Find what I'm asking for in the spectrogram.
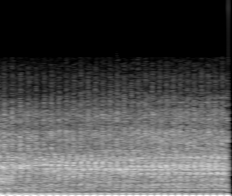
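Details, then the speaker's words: Repaired Craftsman riding mower, small engine at idle after deck adjustment: quick even putter, about eleven beats a second; smooth healthy motor, brakes, transmission and battery good. "And other than that, I mean, brakes work, transmission's good, nice smooth motor on it, good battery."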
